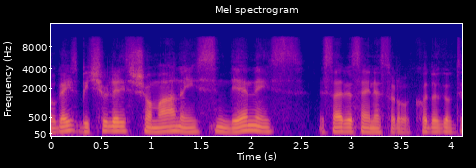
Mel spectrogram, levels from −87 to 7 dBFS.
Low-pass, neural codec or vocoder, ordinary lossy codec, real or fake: 10.8 kHz; codec, 16 kHz in and 24 kHz out, 0.6 kbps, FocalCodec, streaming, 4096 codes; AAC, 64 kbps; fake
